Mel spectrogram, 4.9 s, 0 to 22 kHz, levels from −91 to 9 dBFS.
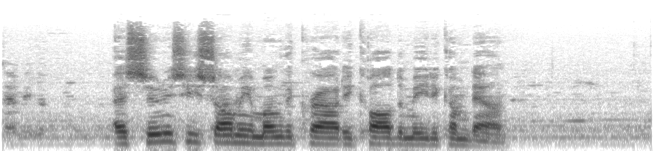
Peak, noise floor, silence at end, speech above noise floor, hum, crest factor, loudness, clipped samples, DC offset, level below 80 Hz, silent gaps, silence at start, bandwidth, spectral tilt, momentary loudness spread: -4 dBFS; -51 dBFS; 0.55 s; 31 dB; none; 16 dB; -20 LUFS; under 0.1%; under 0.1%; -68 dBFS; none; 0.05 s; 13 kHz; -3.5 dB/octave; 9 LU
